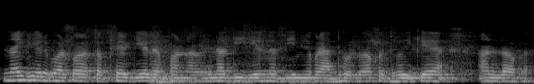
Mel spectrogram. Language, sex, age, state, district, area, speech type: Maithili, female, 45-60, Bihar, Samastipur, rural, spontaneous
